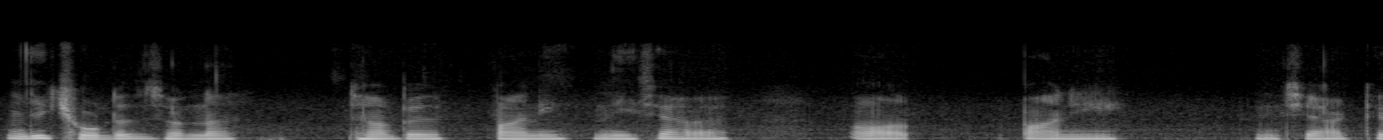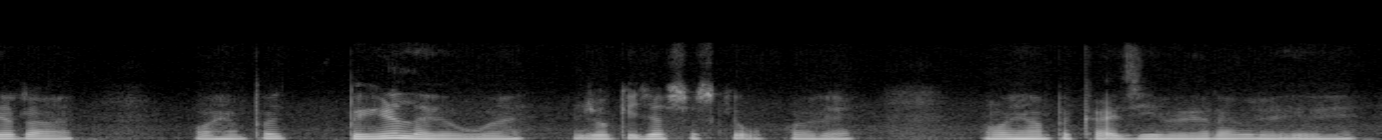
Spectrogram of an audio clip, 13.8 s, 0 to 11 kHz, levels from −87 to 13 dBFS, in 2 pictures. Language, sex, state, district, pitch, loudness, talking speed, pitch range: Hindi, male, Bihar, Lakhisarai, 145 Hz, -20 LUFS, 180 wpm, 140-155 Hz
